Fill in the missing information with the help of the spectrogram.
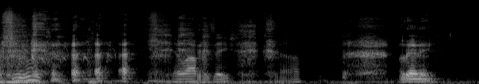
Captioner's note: laughter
